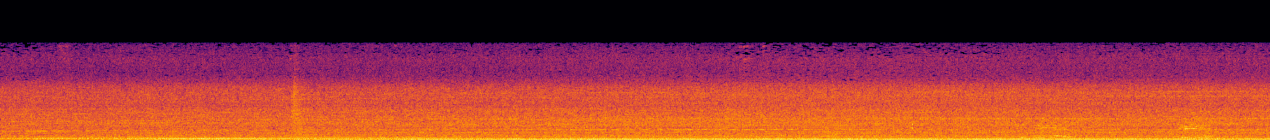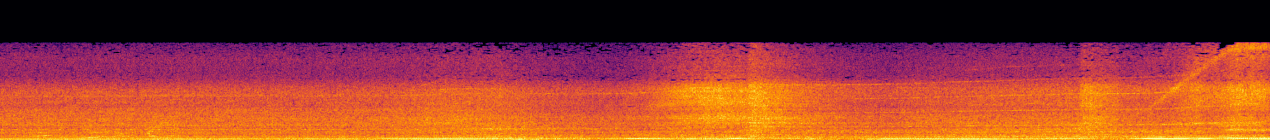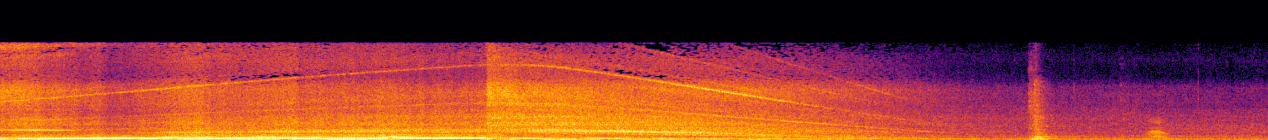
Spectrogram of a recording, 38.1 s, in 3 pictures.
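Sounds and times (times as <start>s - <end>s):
car engine revving under load: 0.0s - 36.8s
high whine: 22.5s - 29.6s.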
